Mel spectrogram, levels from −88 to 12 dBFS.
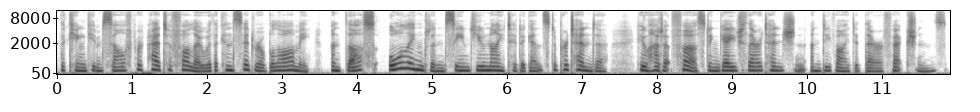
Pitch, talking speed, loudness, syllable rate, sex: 200 Hz, 150 wpm, -19 LUFS, 4.9 syllables/s, female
